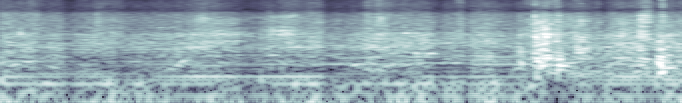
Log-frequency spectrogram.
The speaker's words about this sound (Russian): Воды на сегодняшний день нет, это генератор, из-за этого есть электроэнергия.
